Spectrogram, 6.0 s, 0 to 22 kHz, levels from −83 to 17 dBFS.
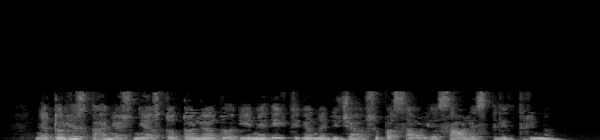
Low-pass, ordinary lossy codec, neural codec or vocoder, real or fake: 19.8 kHz; AAC, 24 kbps; none; real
